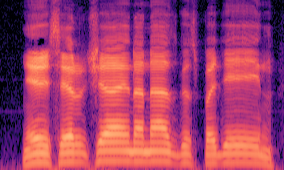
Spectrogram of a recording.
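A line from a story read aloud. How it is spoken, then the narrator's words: Deep bass voice. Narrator (Russian): пробасил самый бровястый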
